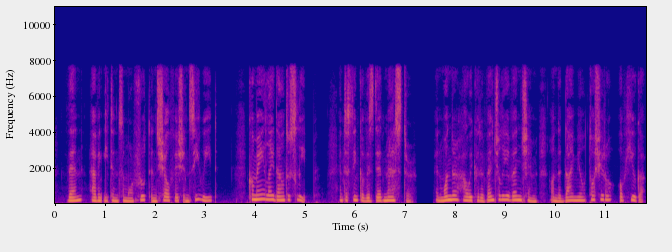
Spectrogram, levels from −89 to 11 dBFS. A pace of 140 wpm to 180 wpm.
No: average, 190 wpm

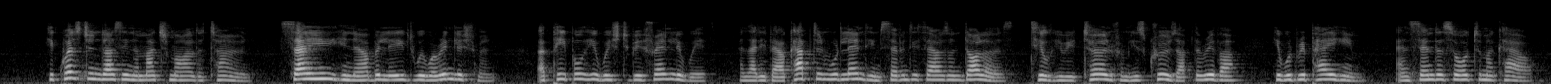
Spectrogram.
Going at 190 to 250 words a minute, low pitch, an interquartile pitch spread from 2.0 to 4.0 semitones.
No: fast, 205 wpm; high, 210 Hz; average, 3.0 semitones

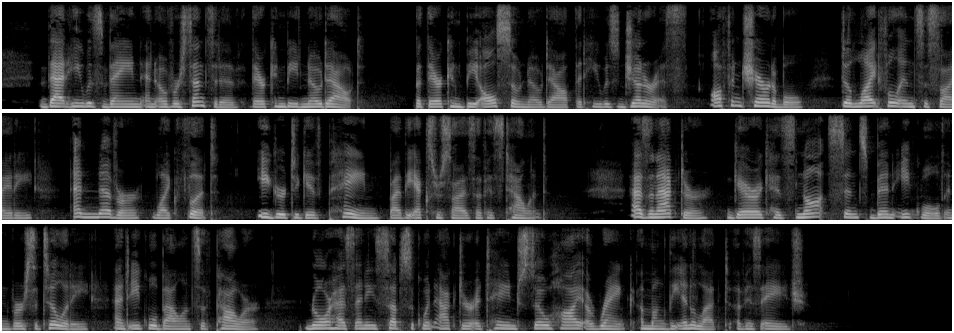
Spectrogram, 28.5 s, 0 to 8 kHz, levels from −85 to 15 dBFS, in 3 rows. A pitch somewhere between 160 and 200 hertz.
No: high, 210 Hz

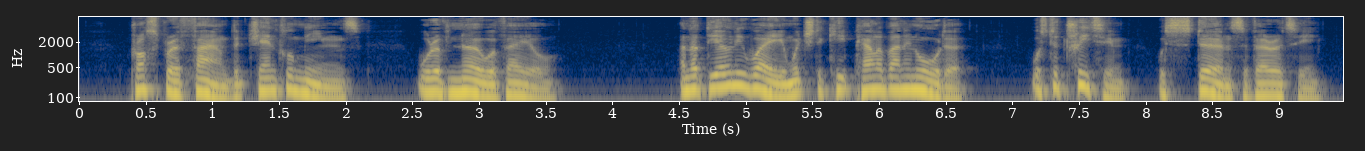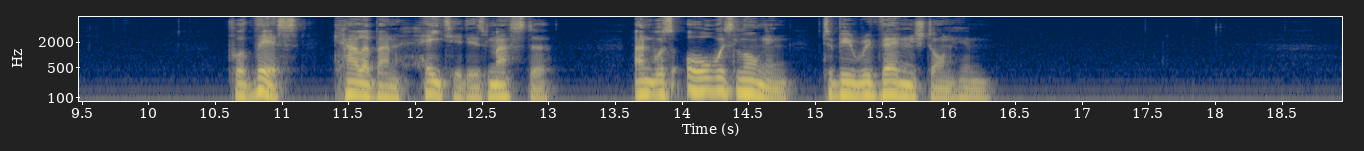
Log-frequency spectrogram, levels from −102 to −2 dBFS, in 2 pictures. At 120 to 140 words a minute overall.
Yes: slow, 135 wpm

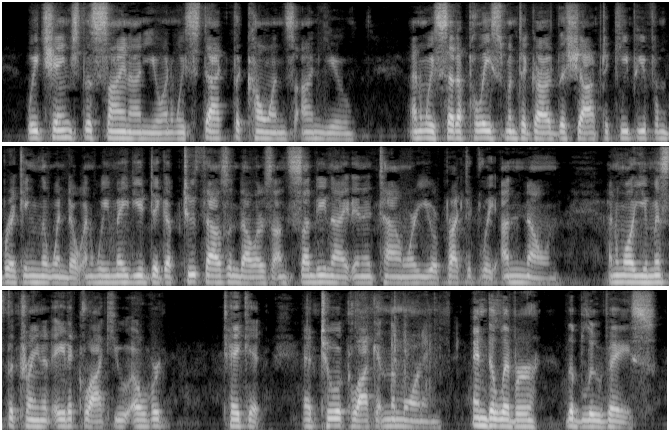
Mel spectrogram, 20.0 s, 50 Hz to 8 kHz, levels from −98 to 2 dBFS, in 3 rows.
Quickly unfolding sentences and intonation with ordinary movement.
No: fast, 215 wpm; narrow, 1.7 semitones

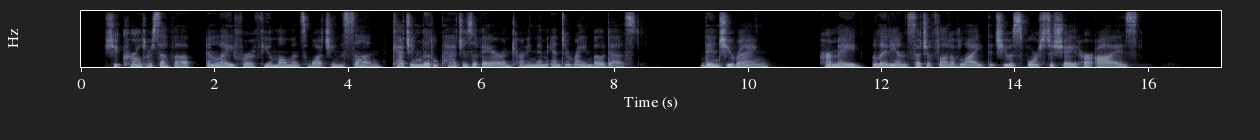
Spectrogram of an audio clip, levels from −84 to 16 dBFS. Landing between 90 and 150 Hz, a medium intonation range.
No: high, 190 Hz; average, 3.3 semitones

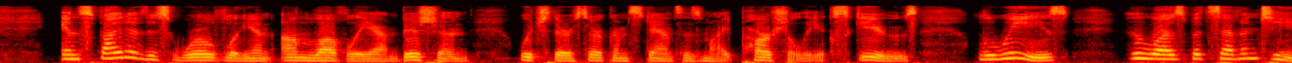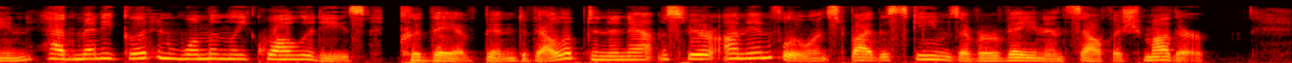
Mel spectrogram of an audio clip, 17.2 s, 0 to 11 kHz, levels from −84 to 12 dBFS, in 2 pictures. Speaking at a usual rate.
Yes: average, 150 wpm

